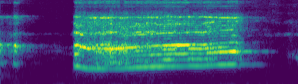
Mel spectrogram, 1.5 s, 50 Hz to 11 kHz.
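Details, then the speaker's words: 21-month-old boy with whooping cough (pertussis), beginning as cold with runny nose then worsening over four to five days: long, high-pitched strained sound, pause, then short rough cough burst; he couldn't catch his breath during coughing fits. "the cough got much worse it was nothing i've ever heard before he was coughing and doing okay and he couldn't catch his breath"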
